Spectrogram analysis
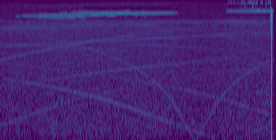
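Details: Faint pure tones gliding in pitch, some falling and rising, over soft hiss; a hearing age test tone sweep.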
